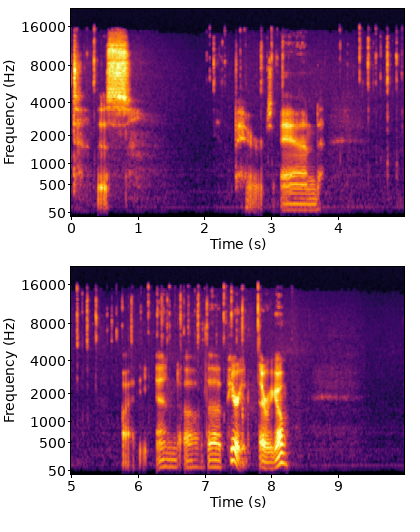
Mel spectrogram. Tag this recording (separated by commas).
Speech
